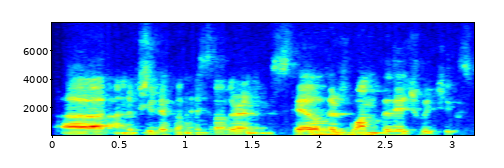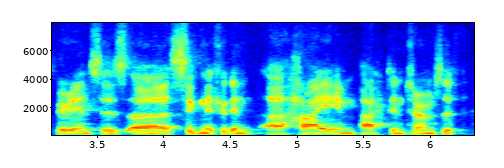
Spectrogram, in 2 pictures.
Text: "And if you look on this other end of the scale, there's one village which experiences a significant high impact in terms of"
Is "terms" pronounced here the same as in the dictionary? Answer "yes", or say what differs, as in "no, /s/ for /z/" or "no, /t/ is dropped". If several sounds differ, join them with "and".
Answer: yes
